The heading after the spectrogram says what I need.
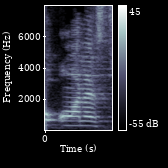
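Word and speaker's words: honest: तो आई एम नेस्ट इसको ऑनेस्ट बोलते हैं ठीक है एच यहां पर साइलेंट रहता है तो आई एम ऑनेस्ट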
